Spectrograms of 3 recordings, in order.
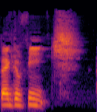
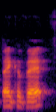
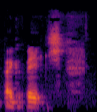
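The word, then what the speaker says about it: Begović: So Asmir Begovic is pronounced Begovic at the end and not Begovic. Although in my defence, there's no line above the C when I've seen it written in the press. So I was pronouncing it the way I thought it should be pronounced, but it's actually Begovic.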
